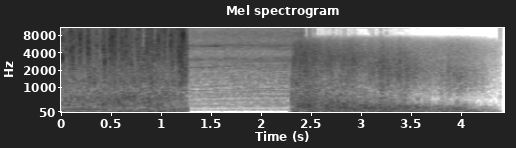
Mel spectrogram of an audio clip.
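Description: Explosions from drone strikes: heavy rumbling blast noise with crackle, broken about a second in by a short quieter lull with a faint steady hum, then another loud rumbling blast.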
